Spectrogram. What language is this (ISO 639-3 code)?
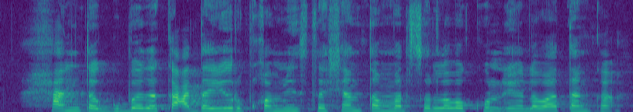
som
